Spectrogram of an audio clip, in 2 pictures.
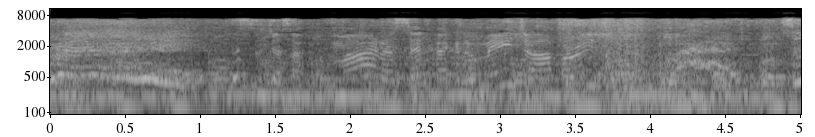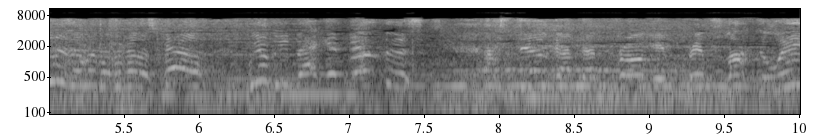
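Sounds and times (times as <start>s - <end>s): background music with sustained notes: 0.0s - 10.0s
voices talking: 0.0s - 10.0s.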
